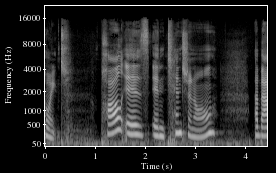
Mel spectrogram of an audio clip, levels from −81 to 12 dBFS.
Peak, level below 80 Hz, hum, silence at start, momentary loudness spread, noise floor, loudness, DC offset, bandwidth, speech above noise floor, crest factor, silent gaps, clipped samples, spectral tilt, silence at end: -2 dBFS; -42 dBFS; none; 0 s; 11 LU; -42 dBFS; -19 LUFS; under 0.1%; 16.5 kHz; 23 dB; 18 dB; none; under 0.1%; -2.5 dB/octave; 0 s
